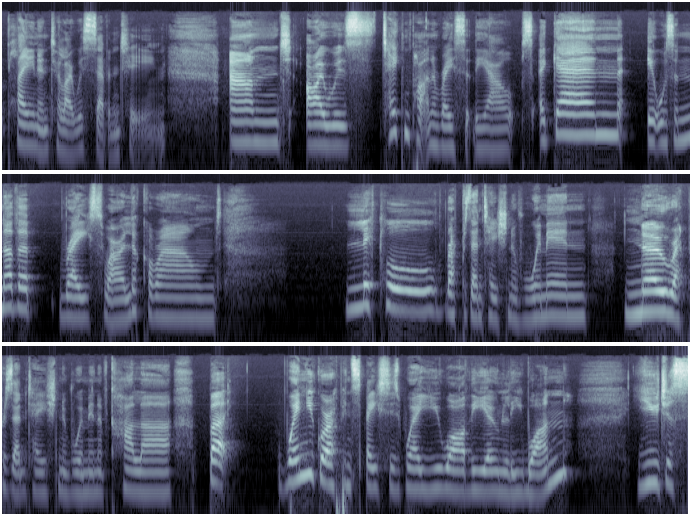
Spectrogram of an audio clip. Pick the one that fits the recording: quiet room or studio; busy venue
quiet room or studio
